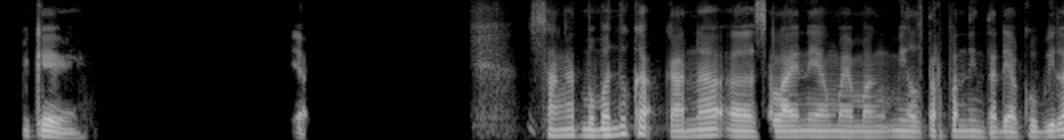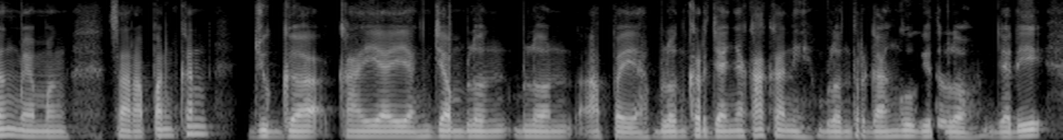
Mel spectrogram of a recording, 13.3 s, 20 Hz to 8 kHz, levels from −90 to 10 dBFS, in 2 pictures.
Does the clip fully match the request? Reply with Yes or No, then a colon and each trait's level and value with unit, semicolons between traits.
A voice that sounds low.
Yes: low, 110 Hz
